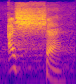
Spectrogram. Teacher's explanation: Sya dikeluarkan dengan cara mengangkat tengah lidah kita ke langit-langit. Asya. Dan sifat yang dimiliki oleh huruf sya yang paling nampak adalah apa yang disebut dengan sifat at-tafashi, yaitu menyebarnya angin di dalam mulut kita.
